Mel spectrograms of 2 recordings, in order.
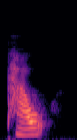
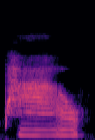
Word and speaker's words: เท้า: But if you were to read as it's written, it's tau. It's like short vowel, right? – Yeah. – But no one say that. – Mm. – We just say tau, pronounced like a long vowel.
